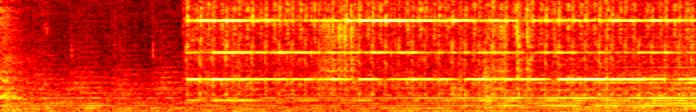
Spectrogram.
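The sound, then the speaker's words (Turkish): A telephone bell rings steadily, a continuous bright metallic trill that fills the whole moment at a fairly loud, even level, with no one speaking over it. “Telefon çalıyor.”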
